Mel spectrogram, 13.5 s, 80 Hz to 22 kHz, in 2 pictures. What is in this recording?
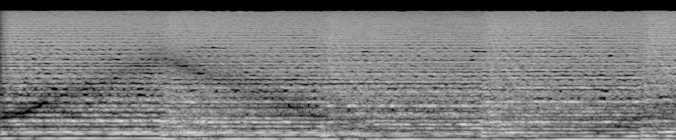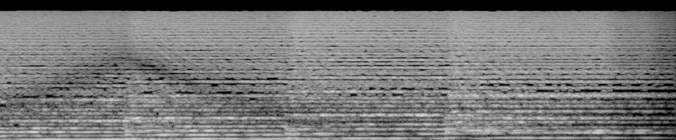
Riser 3 Flicker
Synth strings made for progression techno/trance. 150 bpm
synth, sequence, phase, progression, techno, melody, trance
